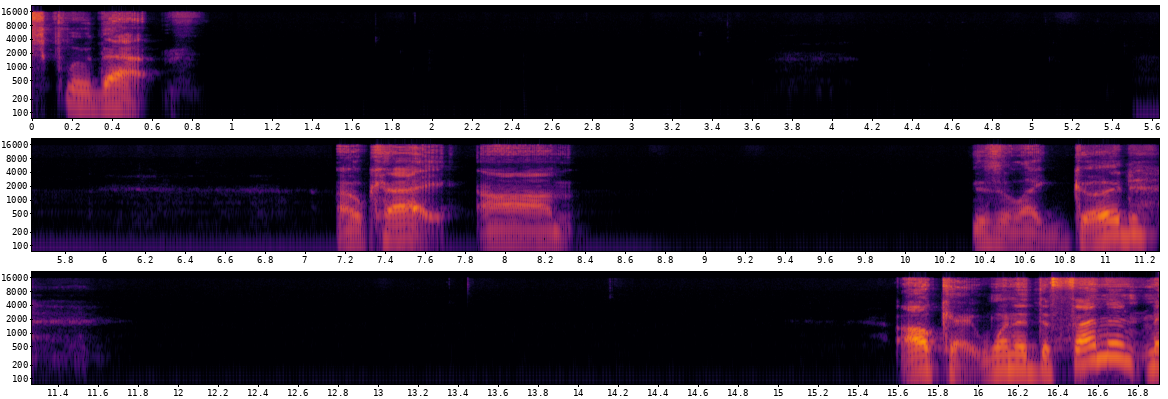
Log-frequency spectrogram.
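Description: A middle-aged man speaks calmly into a headset microphone, in short bursts with pauses.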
